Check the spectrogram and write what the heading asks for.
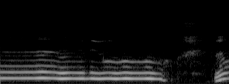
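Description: Male lead vocal with no instruments, holding one long sung note that ends about a second and a half in. A short, near-silent gap follows.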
